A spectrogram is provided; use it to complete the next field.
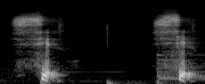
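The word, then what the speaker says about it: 谢谢: to say thank you the first see is the original fourth falling tone sharp and short si si and the second one changes to the neutral tone which is light without any stress and with no mark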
